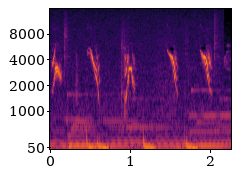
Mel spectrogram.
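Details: A sparrow in a UK garden with bird feeders, a species usually seen in groups, gives five bright, clipped chirps at about two a second over low, steady background music.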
